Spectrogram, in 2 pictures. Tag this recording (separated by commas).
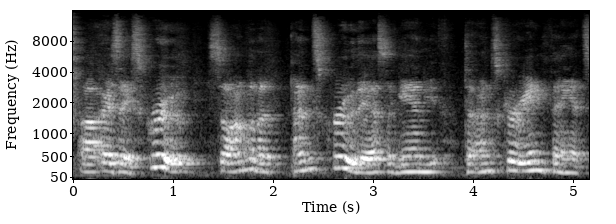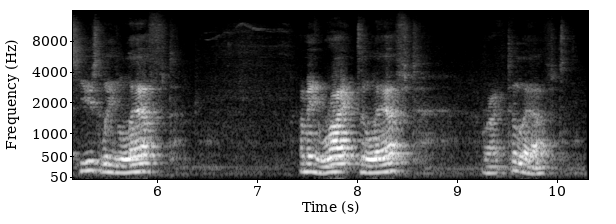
Speech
